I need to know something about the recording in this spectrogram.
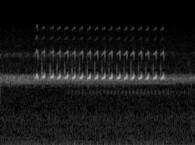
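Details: A bird-voiced treefrog (Hyla avivoca) gives a quick run of clear, whistled notes, like a bird calling.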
